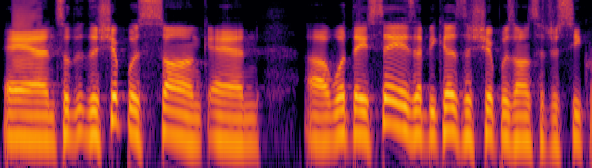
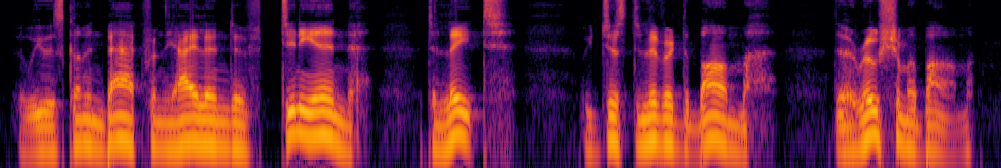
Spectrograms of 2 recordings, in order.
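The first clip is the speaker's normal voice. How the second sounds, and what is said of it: Imitates another person's voice. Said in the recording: “in my Robert Shaw voice”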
